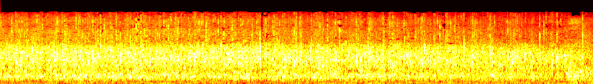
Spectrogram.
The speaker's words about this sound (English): Thank you, Nashville Flute Choir. Can we give them another round of applause and thank them for sharing the gift with us?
